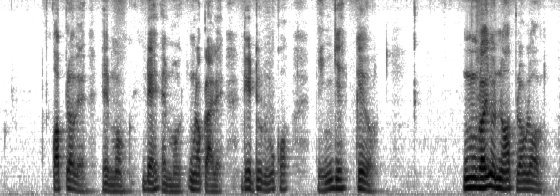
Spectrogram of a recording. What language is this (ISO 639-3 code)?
kqo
